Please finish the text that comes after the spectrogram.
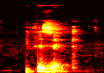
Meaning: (adjective) Relating to or concerning existent materials; physical; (noun) 1. A medicine or drug, especially a cathartic or purgative 2. The art or profession of healing disease; medicine
- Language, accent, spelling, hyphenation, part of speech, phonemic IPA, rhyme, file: English, Southern England, physic, phys‧ic, adjective / noun / verb, /ˈfɪz.ɪk/, -ɪzɪk, LL-Q1860 (eng)-physic.wav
